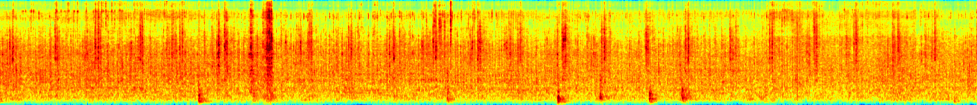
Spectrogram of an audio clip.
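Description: Clay tiles clink and clatter as they are stacked by hand.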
